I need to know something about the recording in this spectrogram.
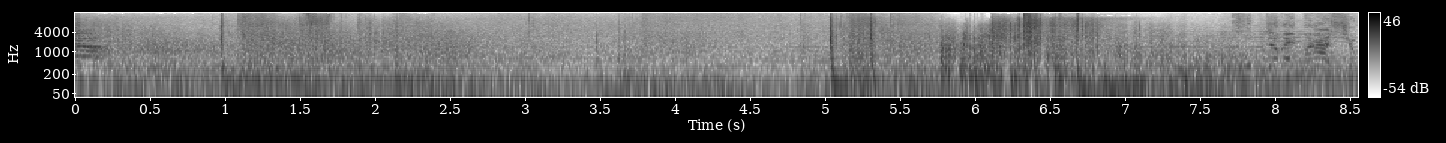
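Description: Heavy naval guns boom and rumble.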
